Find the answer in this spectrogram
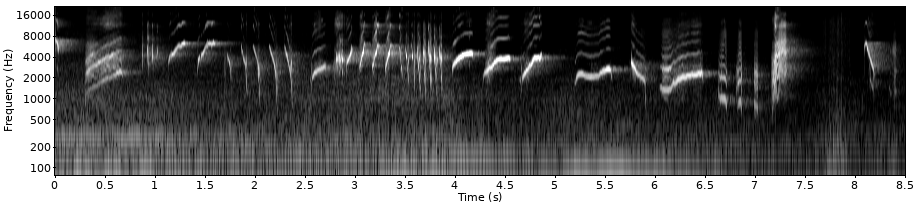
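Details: Long-tailed shrike mimicking other species: a varied sequence of sweeping whistles, quick upslurred chirps and wavering slurred notes, delivered fast with uneven spacing.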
